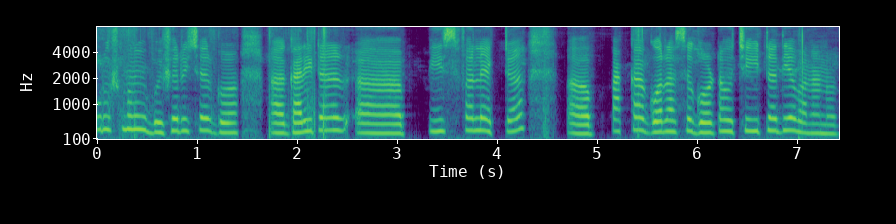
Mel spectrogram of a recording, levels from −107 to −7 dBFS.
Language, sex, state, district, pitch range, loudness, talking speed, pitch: Bengali, female, West Bengal, Kolkata, 255-315 Hz, -27 LUFS, 160 wpm, 290 Hz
